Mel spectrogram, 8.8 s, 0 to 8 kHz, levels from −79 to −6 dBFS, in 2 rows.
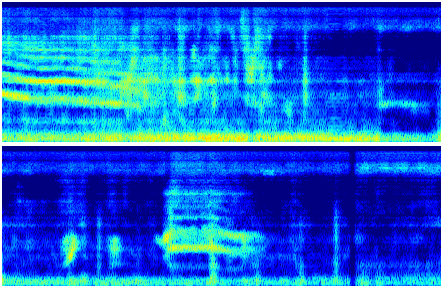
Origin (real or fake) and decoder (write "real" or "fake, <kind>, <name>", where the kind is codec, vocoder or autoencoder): fake, vocoder, WaveNeXt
